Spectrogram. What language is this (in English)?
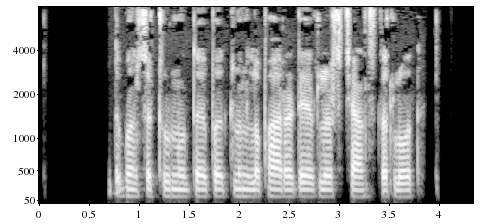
Pashto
